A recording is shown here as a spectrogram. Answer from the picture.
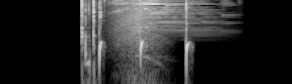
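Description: A quick set of cartoon-style pop sound effects: three short pops with a brief swish among them, starting about half a second in and over by about a second and a half.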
